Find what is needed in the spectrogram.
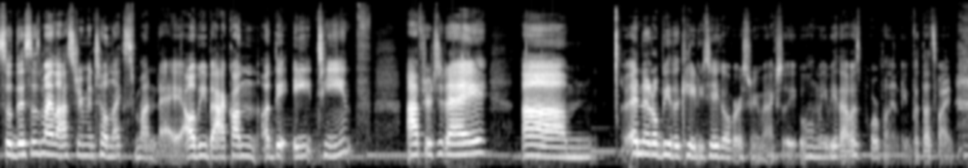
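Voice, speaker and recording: A woman speaks at a fairly quick pace in a fairly high pitch, her intonation monotone and flat. Her loudness swings widely, and music plays in the background. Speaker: streamer. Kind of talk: casual chat. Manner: lower energy.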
